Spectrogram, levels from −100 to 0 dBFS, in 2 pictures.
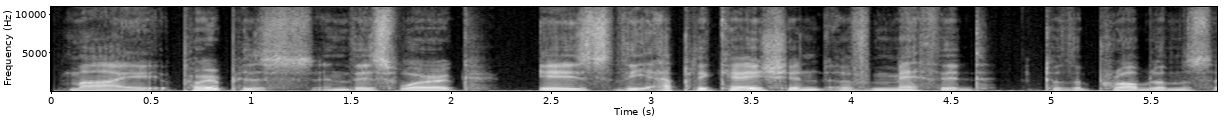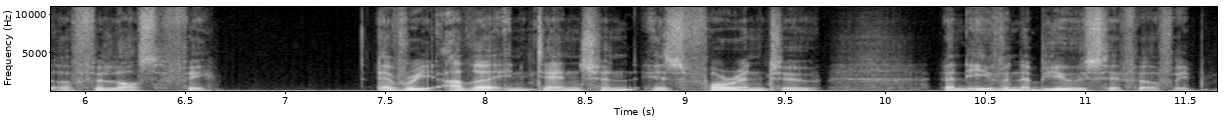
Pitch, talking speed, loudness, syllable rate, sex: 100 Hz, 135 wpm, -19 LUFS, 4.9 syllables/s, male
